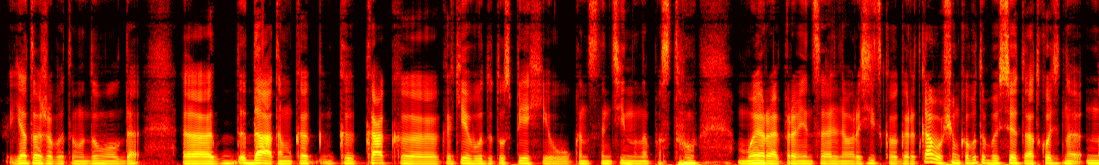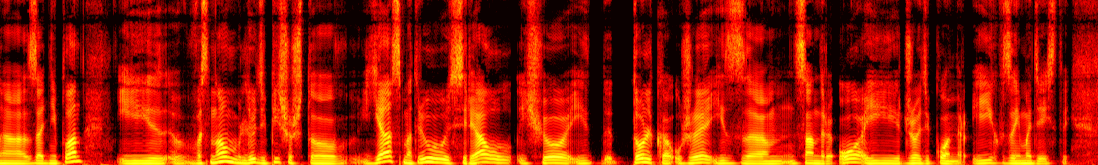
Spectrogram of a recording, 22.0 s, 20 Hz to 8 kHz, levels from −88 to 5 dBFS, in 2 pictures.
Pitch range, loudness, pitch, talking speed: 115-135 Hz, -20 LUFS, 120 Hz, 150 wpm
